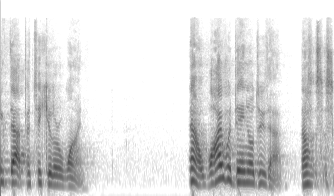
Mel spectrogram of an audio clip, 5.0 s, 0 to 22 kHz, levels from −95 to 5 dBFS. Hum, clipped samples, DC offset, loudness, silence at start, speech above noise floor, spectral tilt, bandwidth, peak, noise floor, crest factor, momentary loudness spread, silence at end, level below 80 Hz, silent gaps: none; under 0.1%; under 0.1%; -31 LUFS; 0 s; 50 dB; -4.5 dB/octave; 16 kHz; -14 dBFS; -81 dBFS; 18 dB; 12 LU; 0 s; -78 dBFS; none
